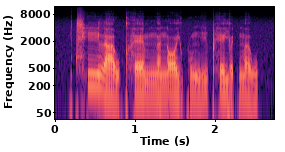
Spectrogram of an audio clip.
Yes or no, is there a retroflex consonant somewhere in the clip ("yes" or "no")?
no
